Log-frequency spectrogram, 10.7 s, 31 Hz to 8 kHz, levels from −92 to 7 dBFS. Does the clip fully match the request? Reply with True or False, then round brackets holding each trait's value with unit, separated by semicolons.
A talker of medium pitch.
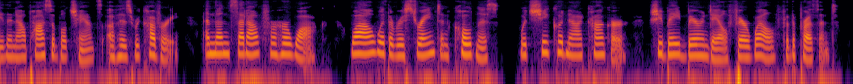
False (210 Hz)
